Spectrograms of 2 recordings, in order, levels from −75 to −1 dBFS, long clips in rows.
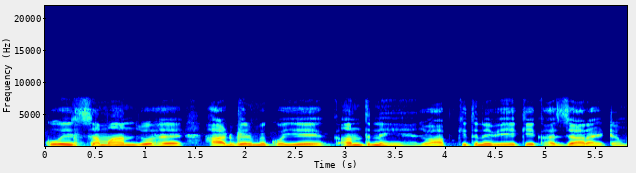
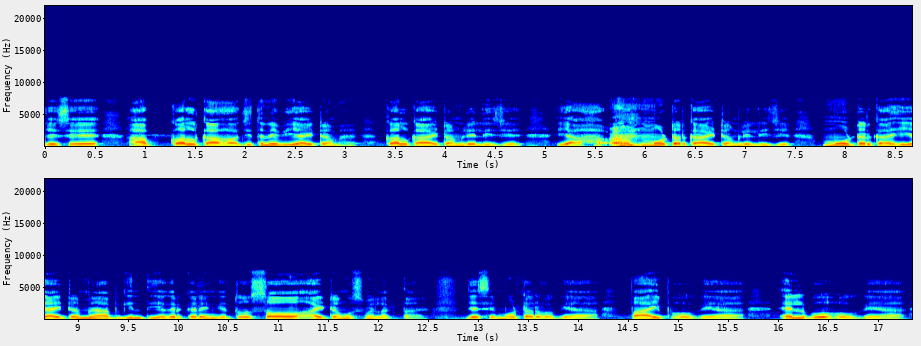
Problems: background sounds at intervals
